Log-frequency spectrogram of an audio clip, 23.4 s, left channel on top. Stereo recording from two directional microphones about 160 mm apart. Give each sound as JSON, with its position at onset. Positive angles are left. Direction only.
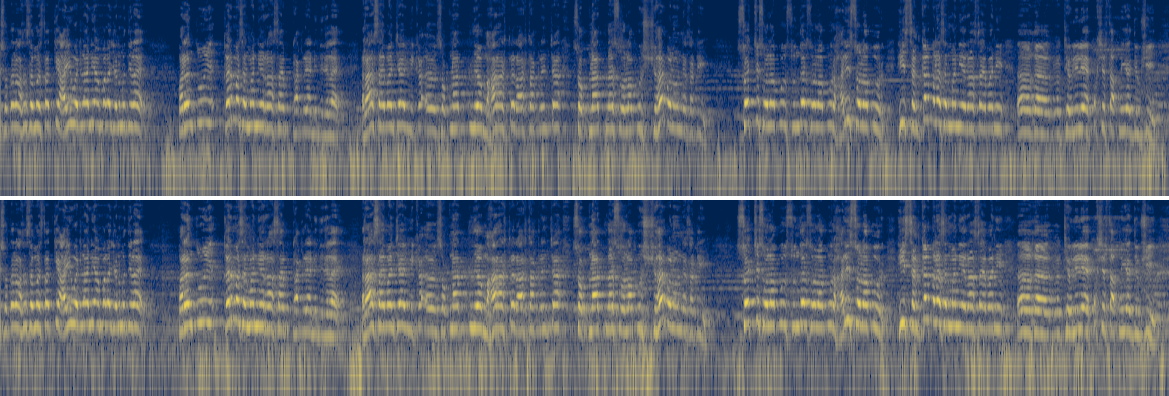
{"t": 0.2, "sound": "a man's voice", "side_deg": 10}
{"t": 14.8, "sound": "a man's voice", "side_deg": 10}
{"t": 20.3, "sound": "a sound", "side_deg": 5}
{"t": 21.2, "sound": "a man's voice", "side_deg": 40}
{"t": 21.5, "sound": "a man's voice", "side_deg": 5}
